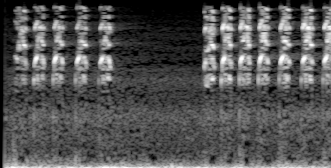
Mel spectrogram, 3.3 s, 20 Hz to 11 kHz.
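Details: Female osprey alarm calling from a perch at a Loch Arkaig nest as an intruder osprey flies in the distance, 5 August 2022, evening; two bursts of sharp, high, evenly spaced piping notes separated by a short pause.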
